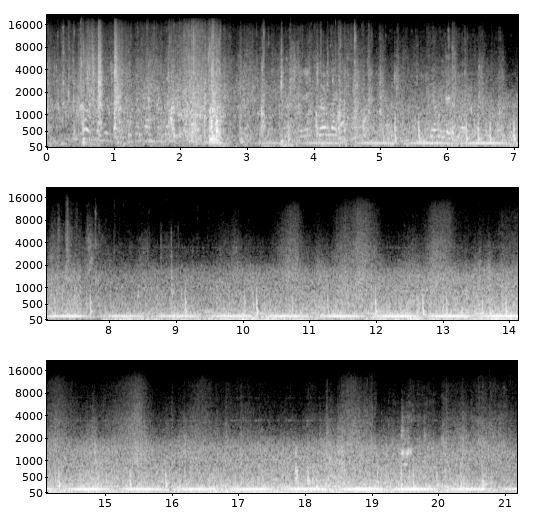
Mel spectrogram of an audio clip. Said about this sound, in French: Oui, ouais, là, on va partir le bateau, en plus, il y a des vagues, ça bouge.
